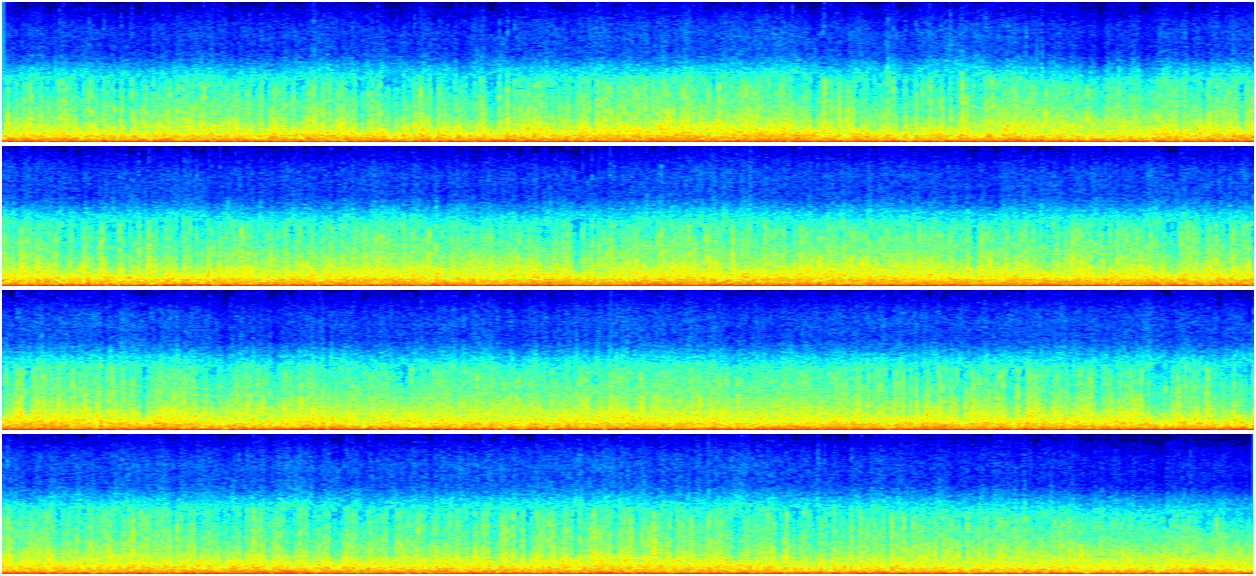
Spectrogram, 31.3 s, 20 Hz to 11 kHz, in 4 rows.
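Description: Jet ski running at high speed, around 40 mph, its engine and hull noise on the water mixed with loud, steady wind buffeting on the microphone.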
